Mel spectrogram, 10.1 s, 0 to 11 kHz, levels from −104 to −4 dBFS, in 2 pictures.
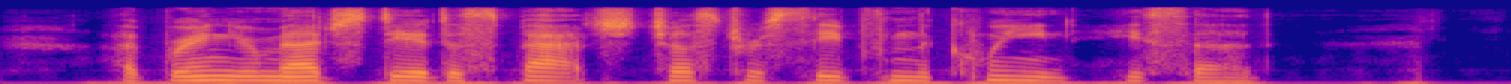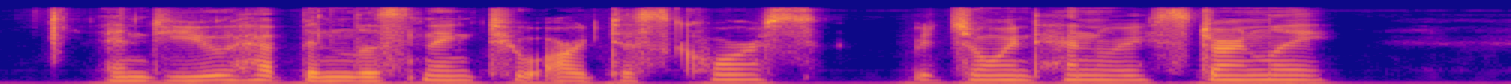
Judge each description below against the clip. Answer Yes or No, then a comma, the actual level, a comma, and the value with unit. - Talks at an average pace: Yes, average, 145 wpm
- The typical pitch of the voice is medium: Yes, medium, 165 Hz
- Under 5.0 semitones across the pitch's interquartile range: Yes, average, 2.9 semitones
